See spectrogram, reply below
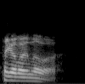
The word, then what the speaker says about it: Tagovailoa: Taulia Tagovailoa.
